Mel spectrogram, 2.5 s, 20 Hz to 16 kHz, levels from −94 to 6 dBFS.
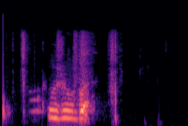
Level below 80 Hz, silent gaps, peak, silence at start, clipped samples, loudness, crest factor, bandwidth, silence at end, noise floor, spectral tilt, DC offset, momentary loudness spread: -68 dBFS; none; -4 dBFS; 0.05 s; under 0.1%; -22 LUFS; 22 dB; 7 kHz; 1 s; -46 dBFS; -8 dB/octave; under 0.1%; 24 LU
